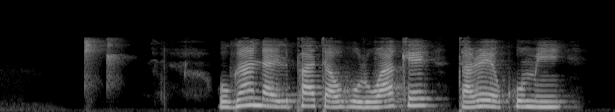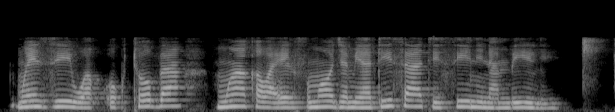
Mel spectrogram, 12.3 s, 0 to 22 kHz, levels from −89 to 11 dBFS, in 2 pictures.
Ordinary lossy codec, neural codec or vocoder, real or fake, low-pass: AAC, 32 kbps; none; real; 5.4 kHz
